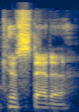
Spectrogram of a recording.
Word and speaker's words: Kostedde: Edwin Kostedde. Okay. And that's who we're talking about in today's episode, Edwin Kostedde.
